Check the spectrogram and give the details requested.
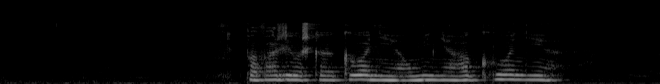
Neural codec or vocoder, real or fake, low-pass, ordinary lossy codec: none; real; 7.2 kHz; none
